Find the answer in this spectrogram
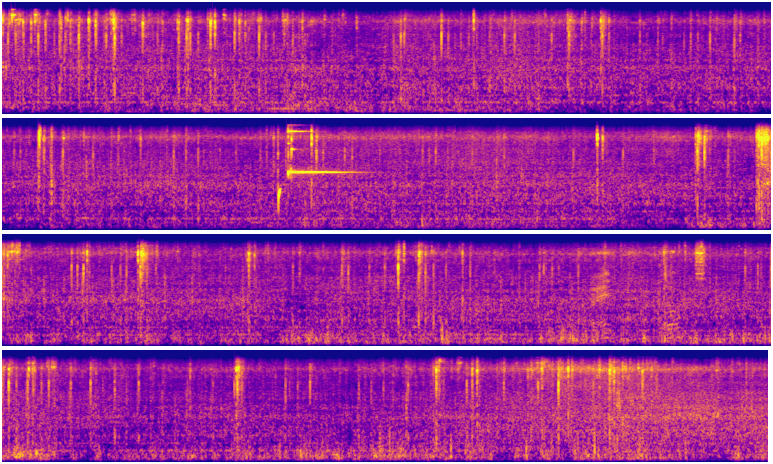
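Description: Riding an MTRides SKRT electric scooter along a concrete sidewalk: steady wind and tyre noise with scattered clicks over the sidewalk joints, a faint steady hum, and road traffic alongside. A short, loud, high beep sounds about ten seconds in.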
